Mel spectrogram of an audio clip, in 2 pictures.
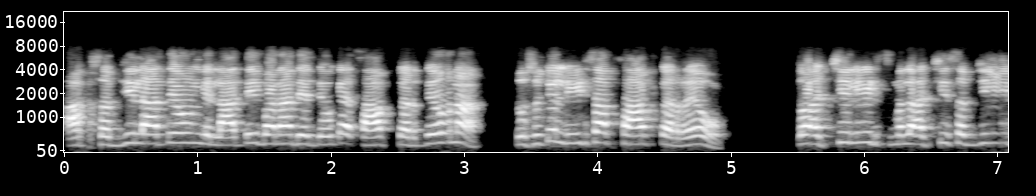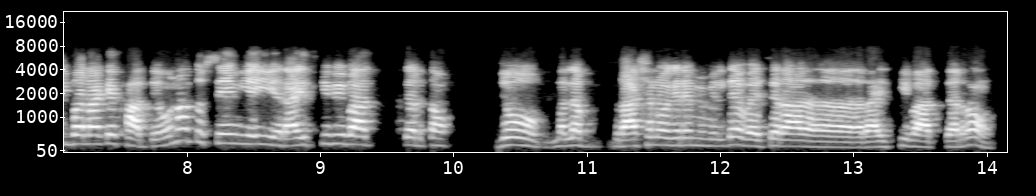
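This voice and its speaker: A man leads a live training session, speaking directly and checking in often with his listeners. His voice sits high for a man. The sound is dry and slightly dull. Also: moderate pace, no room sound. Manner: direct, coaching, repeats "ठीक है?". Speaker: digital marketing trainer.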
